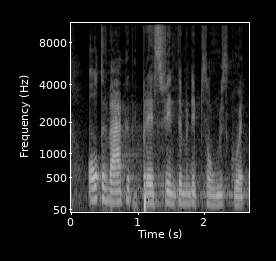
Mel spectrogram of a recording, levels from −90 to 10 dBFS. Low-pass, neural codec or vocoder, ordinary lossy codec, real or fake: none; vocoder, 22.05 kHz, 80 mel bands, WaveNeXt; none; fake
